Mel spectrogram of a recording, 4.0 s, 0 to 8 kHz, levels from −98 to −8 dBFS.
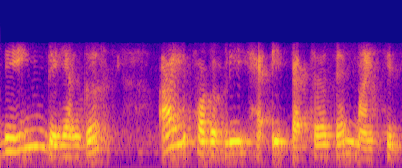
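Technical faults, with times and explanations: Throughout, AMR narrowband mobile codec: nothing above 3.8 kHz, plus a buzzy, synthetic voice that plain band-limiting wouldn't cause, fitting a low rate near 5.9 kbps.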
